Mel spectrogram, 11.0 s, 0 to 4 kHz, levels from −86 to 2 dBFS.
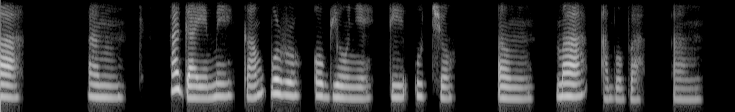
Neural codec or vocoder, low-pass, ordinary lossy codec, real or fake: none; 3.6 kHz; Opus, 32 kbps; real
